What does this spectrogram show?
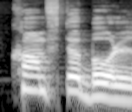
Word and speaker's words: comfortable: Ki kote stress syllable lan ye? Syllabe accentué an. C'est ça oui les syllabes accentuées. Nan ki parti liye? Nan comfortable lan. Est-ce qu'on connaît Marc? Nan premier an.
